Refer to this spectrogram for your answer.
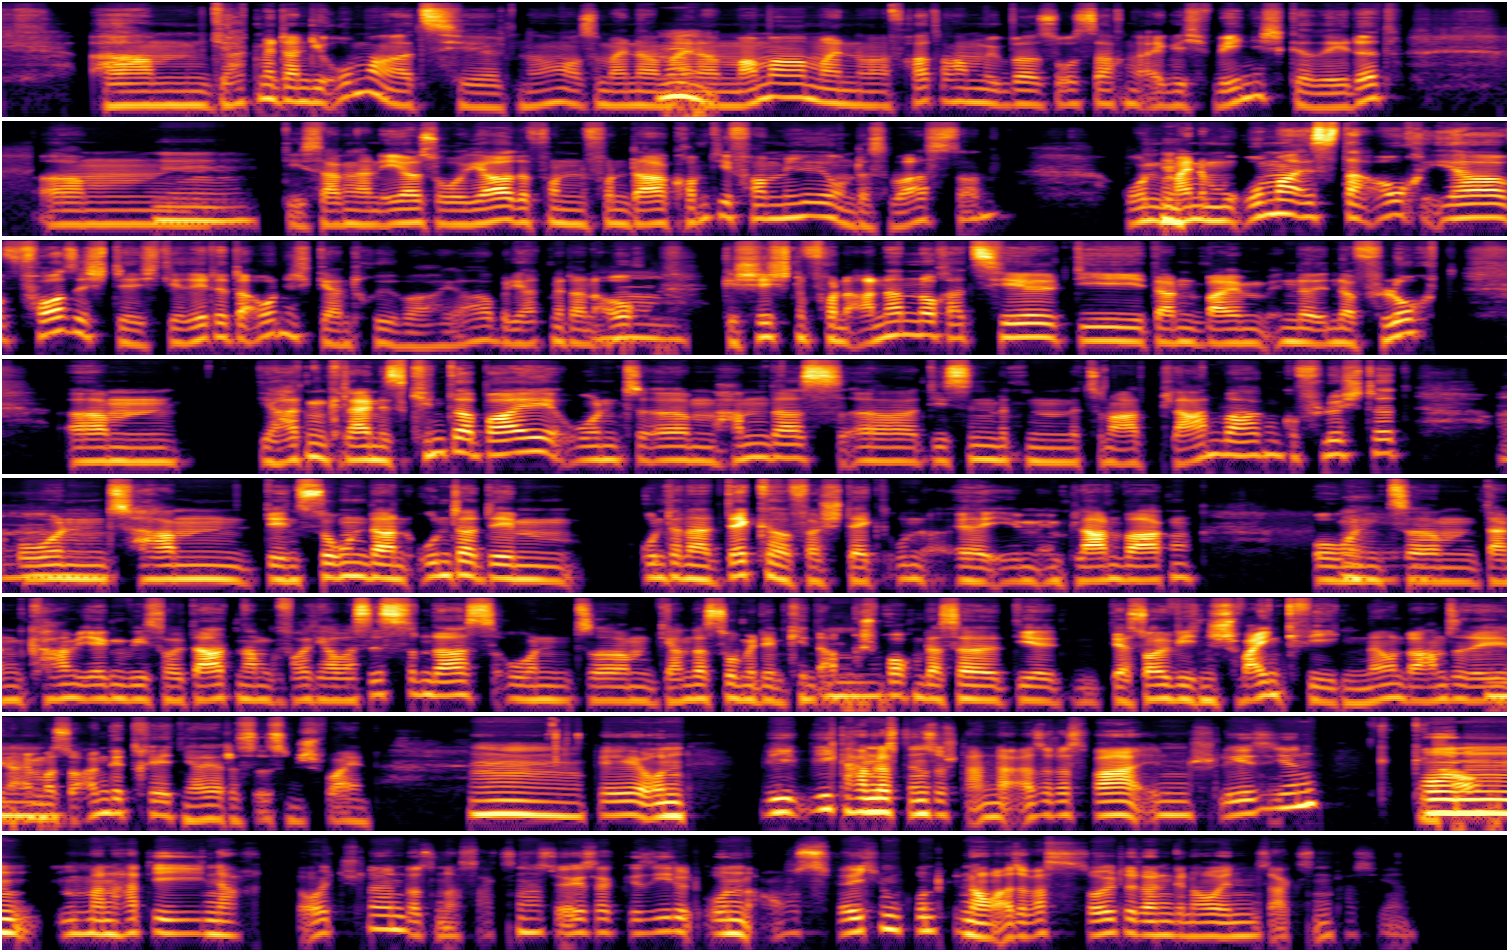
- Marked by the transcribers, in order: chuckle; drawn out: "Ah"; tapping
- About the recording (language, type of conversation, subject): German, podcast, Welche Geschichten über Krieg, Flucht oder Migration kennst du aus deiner Familie?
